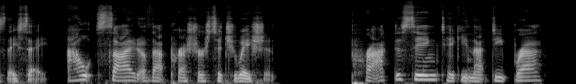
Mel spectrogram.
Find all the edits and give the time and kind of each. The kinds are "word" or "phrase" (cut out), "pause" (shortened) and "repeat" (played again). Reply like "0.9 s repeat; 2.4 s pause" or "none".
none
